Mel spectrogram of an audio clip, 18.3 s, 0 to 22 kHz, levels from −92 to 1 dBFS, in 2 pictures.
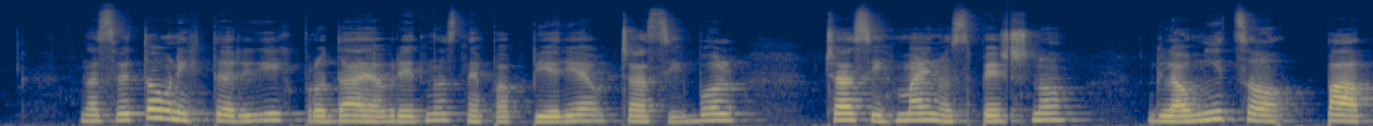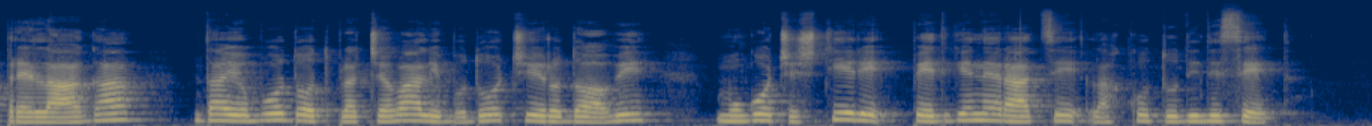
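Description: Corrupt frame muted at 6.71 to 6.75 s: damaged compressed frames were rejected by the decoder and replaced with silence, leaving an abrupt 42 ms hole in the speech, consistent with two frames of about 20 ms. The timing around the gap stays intact.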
